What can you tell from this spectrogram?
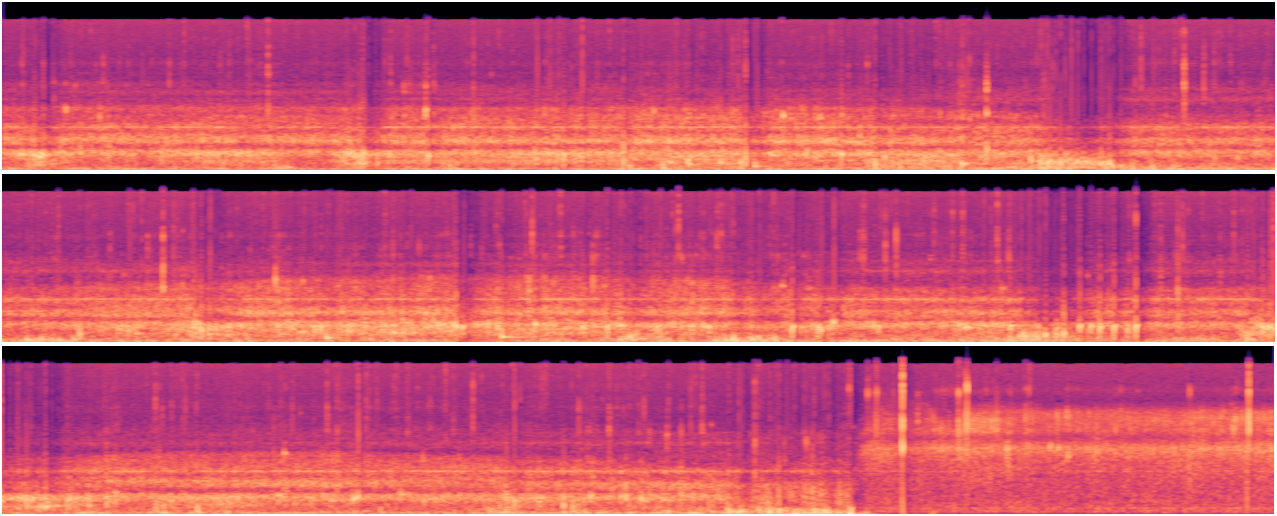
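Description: Muffled underwater rushing and rumbling picked up by a camera held under the sea. A few seconds before the end the camera breaks the surface and the sound suddenly drops to a quieter, thinner lapping of water.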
